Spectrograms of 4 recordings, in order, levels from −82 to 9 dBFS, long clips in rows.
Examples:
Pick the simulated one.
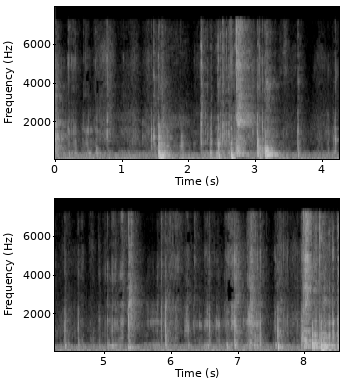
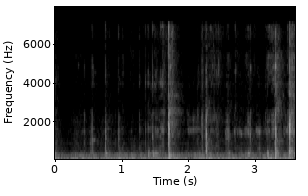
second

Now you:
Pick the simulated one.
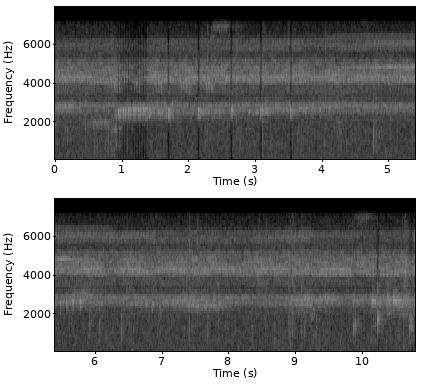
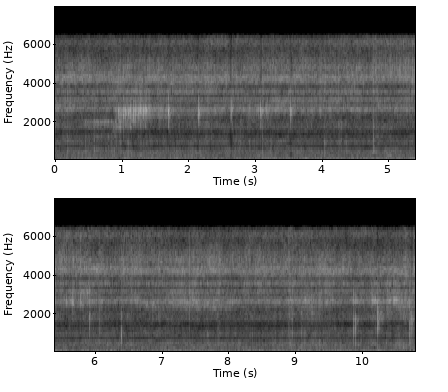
second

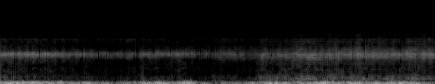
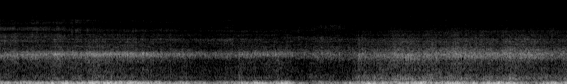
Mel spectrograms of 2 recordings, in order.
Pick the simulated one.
first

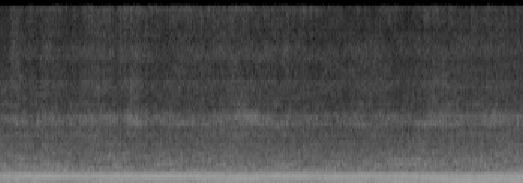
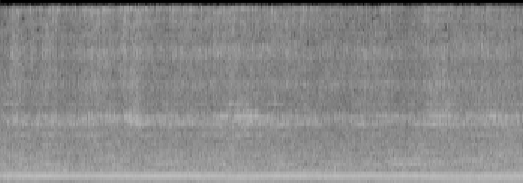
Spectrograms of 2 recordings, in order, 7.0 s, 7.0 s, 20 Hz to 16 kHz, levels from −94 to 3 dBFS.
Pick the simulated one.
first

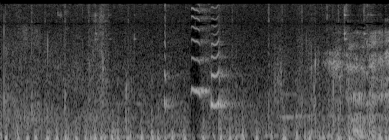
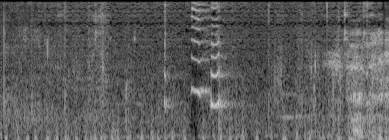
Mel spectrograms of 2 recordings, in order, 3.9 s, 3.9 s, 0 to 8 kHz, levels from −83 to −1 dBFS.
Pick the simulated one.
second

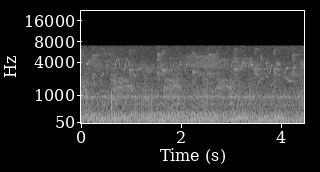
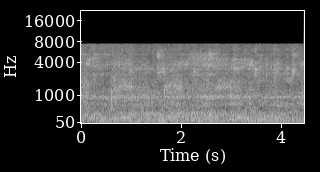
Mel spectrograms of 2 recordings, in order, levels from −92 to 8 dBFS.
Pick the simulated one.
second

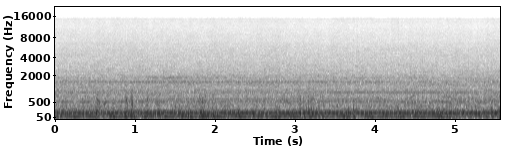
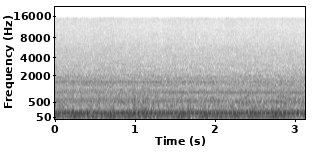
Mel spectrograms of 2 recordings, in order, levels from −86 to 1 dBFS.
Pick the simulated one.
first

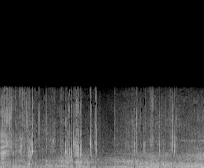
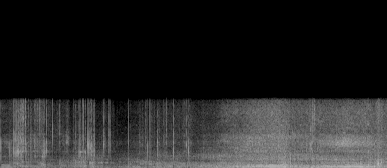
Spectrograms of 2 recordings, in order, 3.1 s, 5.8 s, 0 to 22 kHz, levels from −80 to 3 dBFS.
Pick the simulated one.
second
